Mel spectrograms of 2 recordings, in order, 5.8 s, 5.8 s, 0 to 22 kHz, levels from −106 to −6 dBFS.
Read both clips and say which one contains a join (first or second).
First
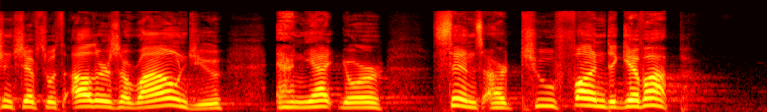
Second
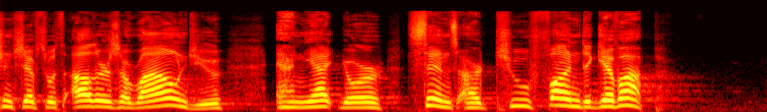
second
